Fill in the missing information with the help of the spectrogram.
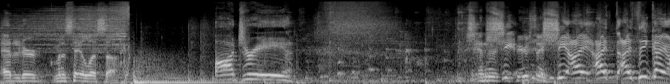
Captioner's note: colleagues laughing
